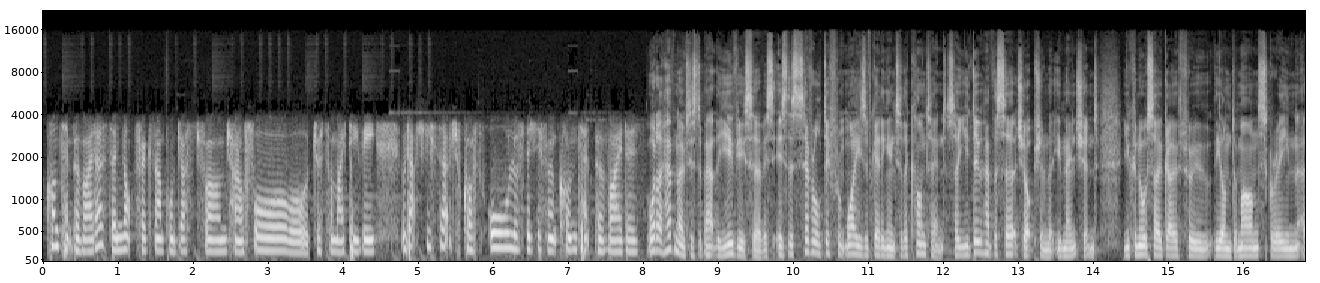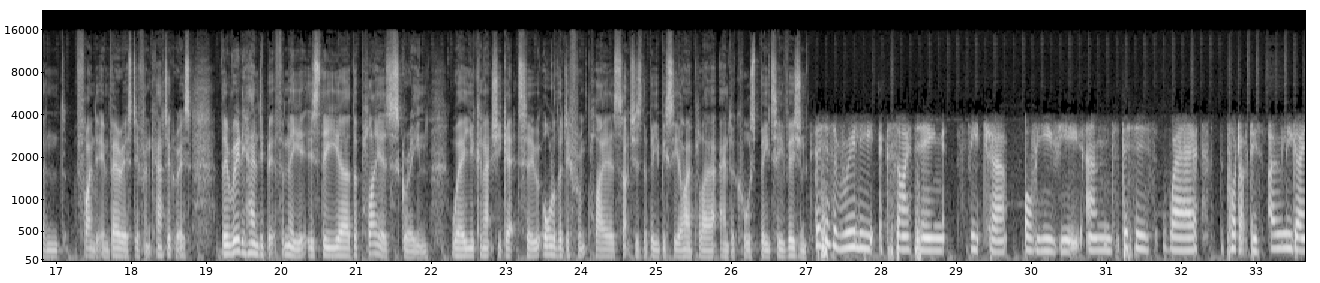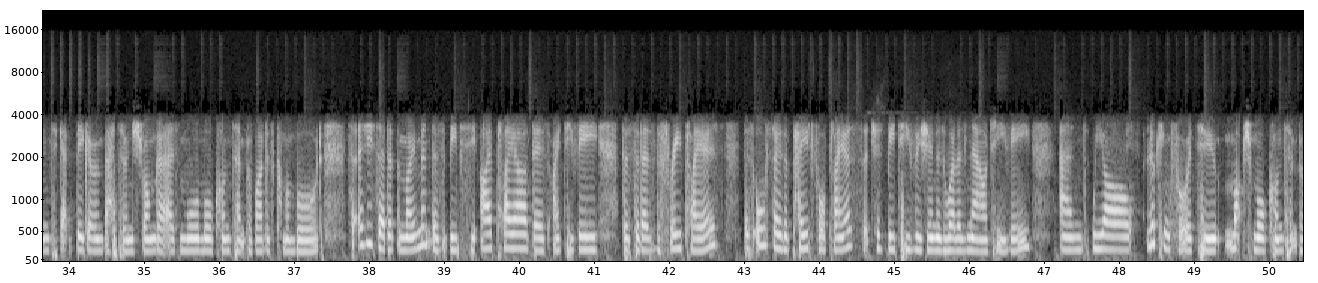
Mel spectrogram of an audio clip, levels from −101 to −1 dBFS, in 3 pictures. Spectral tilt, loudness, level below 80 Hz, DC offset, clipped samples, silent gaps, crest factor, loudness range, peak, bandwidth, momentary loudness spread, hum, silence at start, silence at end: -4 dB/octave; -17 LUFS; -48 dBFS; under 0.1%; under 0.1%; none; 16 dB; 3 LU; -2 dBFS; 16 kHz; 7 LU; none; 0.05 s; 0 s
